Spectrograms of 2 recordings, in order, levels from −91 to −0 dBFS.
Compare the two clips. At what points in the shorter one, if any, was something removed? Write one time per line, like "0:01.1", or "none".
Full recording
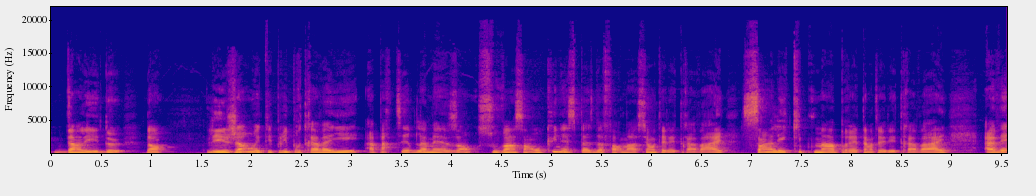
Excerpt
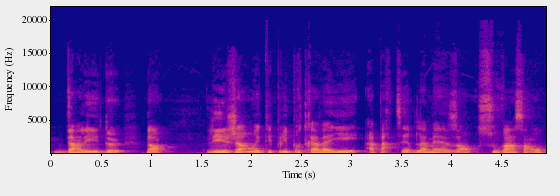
none

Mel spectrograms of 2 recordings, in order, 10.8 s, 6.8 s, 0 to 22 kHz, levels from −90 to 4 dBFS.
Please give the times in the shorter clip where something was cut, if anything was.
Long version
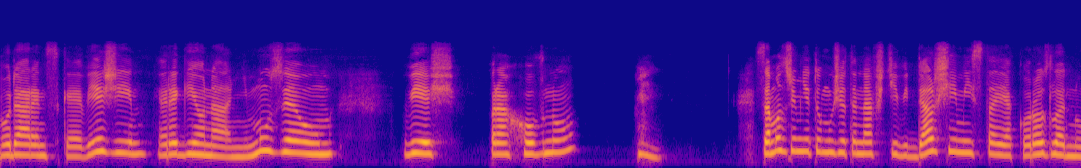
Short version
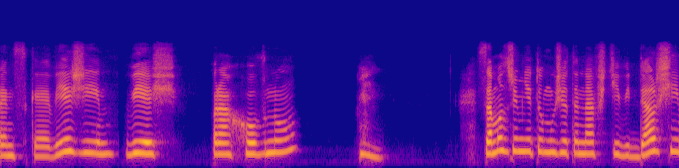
0:01.2

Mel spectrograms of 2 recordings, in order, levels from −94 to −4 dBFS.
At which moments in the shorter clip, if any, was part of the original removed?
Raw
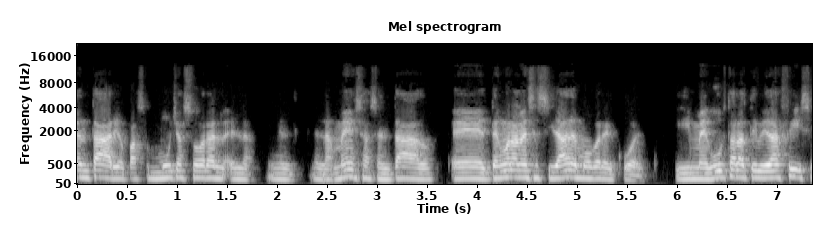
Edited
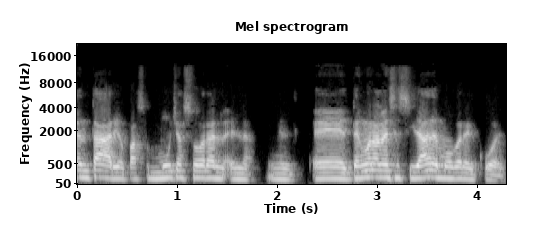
0:02.3

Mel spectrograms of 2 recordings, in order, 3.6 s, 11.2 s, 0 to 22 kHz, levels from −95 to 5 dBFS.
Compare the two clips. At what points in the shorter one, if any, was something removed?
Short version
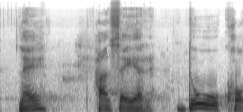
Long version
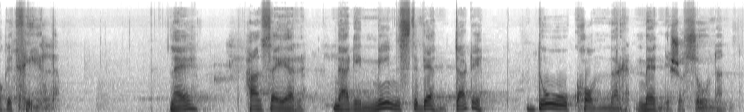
0:02.5

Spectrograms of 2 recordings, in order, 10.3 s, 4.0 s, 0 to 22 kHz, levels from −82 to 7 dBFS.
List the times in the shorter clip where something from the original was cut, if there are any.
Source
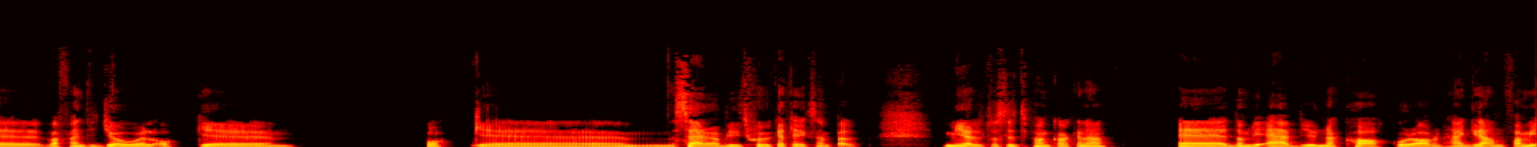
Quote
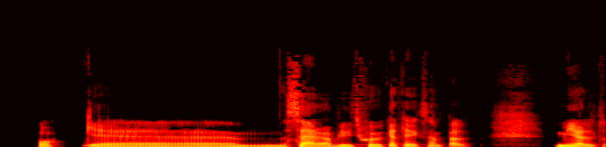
none

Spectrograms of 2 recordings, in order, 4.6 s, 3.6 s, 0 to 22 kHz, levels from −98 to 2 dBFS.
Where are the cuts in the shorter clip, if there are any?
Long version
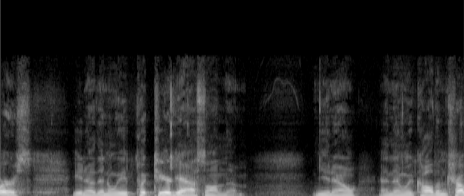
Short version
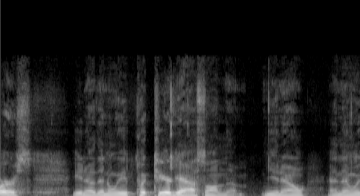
0:02.5

